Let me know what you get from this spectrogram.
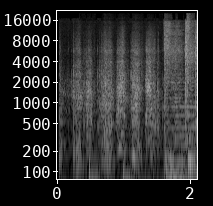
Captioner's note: crunchy Sounds; intro Music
